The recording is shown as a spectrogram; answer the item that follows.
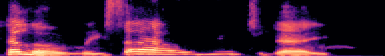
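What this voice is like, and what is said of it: Lilting sing-song Appalachian voice. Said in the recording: “It wasn't that rough Appalachian. It wasn't pretentious... their voices had a lilt... just beautiful up and down... that sing song”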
